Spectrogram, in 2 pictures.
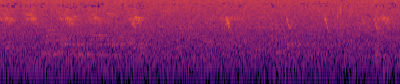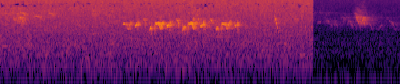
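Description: Birds chirping: scattered short, high calls over a steady outdoor background hiss, with a busier run of chattering calls near the end. The background then drops suddenly and quieter single calls follow.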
